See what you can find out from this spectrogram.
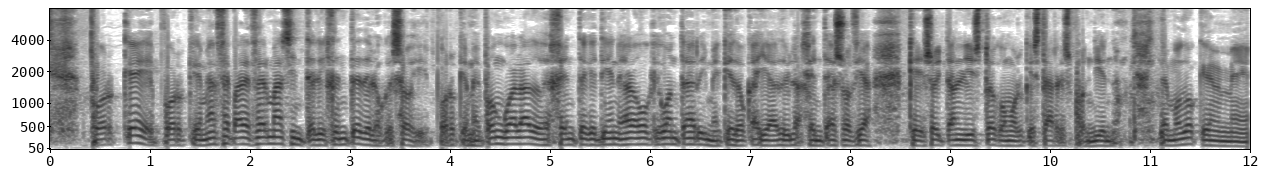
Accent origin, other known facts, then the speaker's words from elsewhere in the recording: Basque Country, Spain; y yo soy de Euskadi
